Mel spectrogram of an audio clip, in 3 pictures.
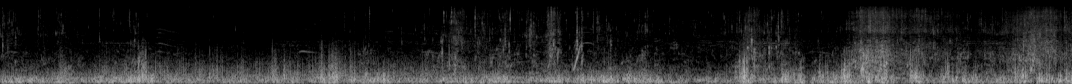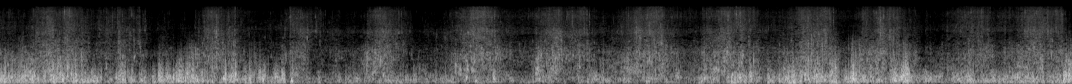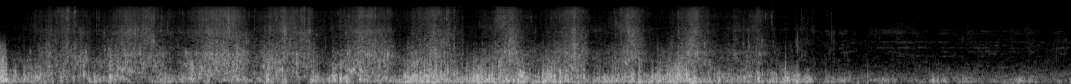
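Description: Wind on the microphone over shallow sea water, then, from about eight seconds in, a steady run of splashing steps, about one to two a second, as someone wades through ankle-deep water.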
